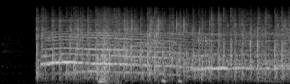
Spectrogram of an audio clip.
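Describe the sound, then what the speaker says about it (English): An applause sound effect played into a live music-production stream, starting abruptly after brief silence: a crowd clapping and cheering with a few shouts, sustained at an even level. "I threw some applause sound"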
